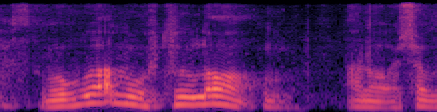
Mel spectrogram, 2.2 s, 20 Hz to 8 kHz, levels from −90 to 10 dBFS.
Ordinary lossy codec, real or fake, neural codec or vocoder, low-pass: none; fake; codec, 24 kHz, 0.9 kbps, WavTokenizer, small release; 7.2 kHz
